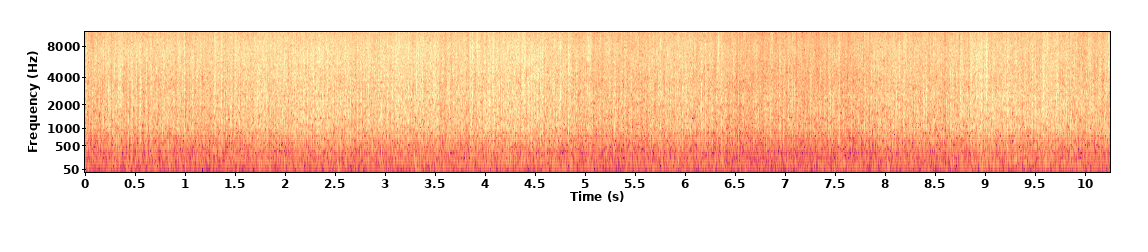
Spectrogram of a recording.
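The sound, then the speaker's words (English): Hail drops patter in a dense, continuous hiss of tiny impacts that holds at an even, moderate loudness for about ten seconds. No voices are heard. “We'll add just a few more seconds of pitter-patter from the hail drops.”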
